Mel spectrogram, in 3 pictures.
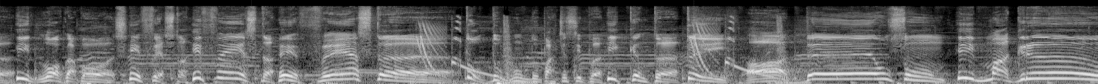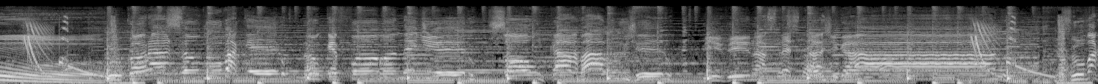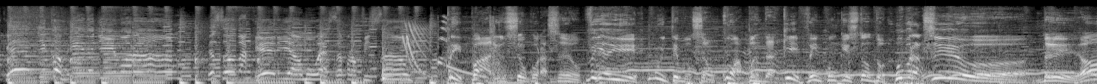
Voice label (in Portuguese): locutor, cavalgada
